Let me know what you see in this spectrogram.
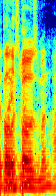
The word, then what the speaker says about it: Boseman: And I feel, is it Boseman or Boseman? I'm thinking Boseman.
